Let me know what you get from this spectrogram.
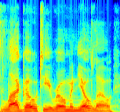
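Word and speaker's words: Lagotto Romagnolo: logoto roman the roman yolo lugoto roman gnolo pronounced lagoti roman yolo is a breed of dog from northern italy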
